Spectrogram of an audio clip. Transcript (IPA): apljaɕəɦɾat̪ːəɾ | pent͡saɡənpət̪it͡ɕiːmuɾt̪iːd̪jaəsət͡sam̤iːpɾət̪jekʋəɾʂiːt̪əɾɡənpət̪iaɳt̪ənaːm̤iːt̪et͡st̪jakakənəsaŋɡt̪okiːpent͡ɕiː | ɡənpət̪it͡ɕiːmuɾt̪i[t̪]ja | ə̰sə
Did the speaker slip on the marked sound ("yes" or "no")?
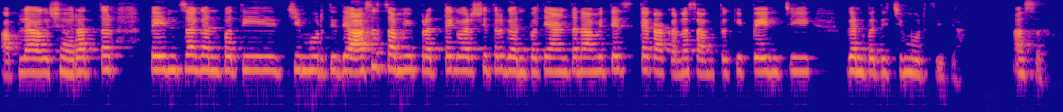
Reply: yes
